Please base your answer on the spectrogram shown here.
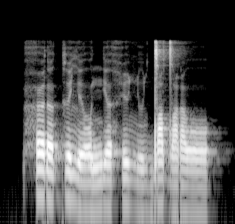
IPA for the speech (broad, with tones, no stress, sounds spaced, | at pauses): h ə˞˦ ɾ əː˧ k ʉ˧ lʲ oː˨ nʲ əː˧ h y˧ ʎ o˨ ʎ dʲ o˦ dˤ i˨ ɾ oː˨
